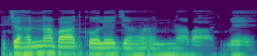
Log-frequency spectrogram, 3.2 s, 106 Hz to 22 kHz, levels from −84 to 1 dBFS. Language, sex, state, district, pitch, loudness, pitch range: Hindi, male, Bihar, Jahanabad, 120 Hz, -21 LUFS, 110-130 Hz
